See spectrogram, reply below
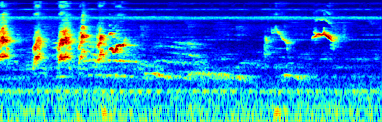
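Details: Long-tailed shrike, a champion-candidate songbird, opening with a fast burst of sharp chattering and squeaky notes, then a few softer whistled slurs, over a low constant hum.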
